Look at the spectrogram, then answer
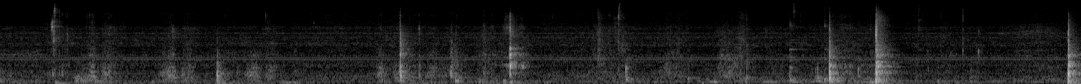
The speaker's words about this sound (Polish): Jak pewne słyszą Państwo po samym e, krojeniu, e, to też dźwięk, który przy tym krojeniu się, który słyszymy, świadczy o tym, że są to pomidory raczej z takich twardszych i właśnie bardziej mięsistych.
